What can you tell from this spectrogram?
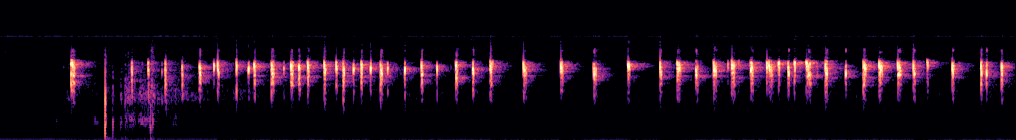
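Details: Big brown bat at Ohio State University emitting a continuous stream of rapid, evenly spaced chirping clicks, several per second, with a brief low thump near the start and a soft hum behind.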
